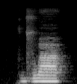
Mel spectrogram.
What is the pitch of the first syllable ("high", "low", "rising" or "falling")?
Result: high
